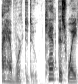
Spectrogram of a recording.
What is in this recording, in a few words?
i have work, english male; XBOX; civ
